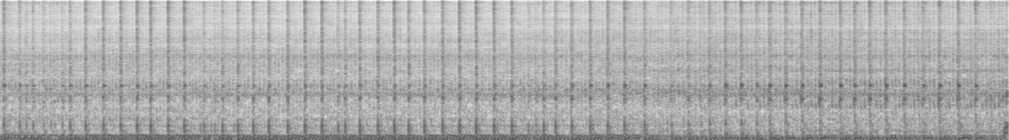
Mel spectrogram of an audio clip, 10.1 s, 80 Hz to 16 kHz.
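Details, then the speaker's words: Yamaha F1ZR two-stroke motorcycle at the start of restoration, starter possibly weak: idling with a rapid, uneven clatter over a low steady drone; internals sound rough and vibration is felt outside; cause not yet checked. "kalau temen-temen denger di sini ya ini suara di dalamnya agak kasar gitu dan getarnya Kayaknya sampai kerasa keluar"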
